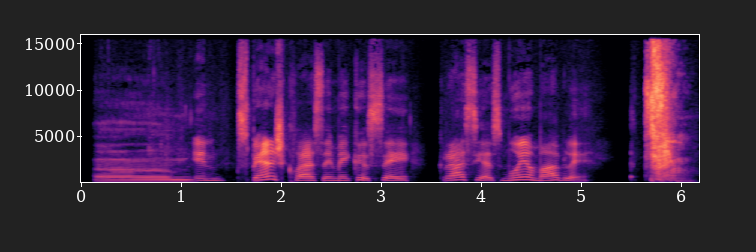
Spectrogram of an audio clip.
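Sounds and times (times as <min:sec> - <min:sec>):
speech: 0:00.1 - 0:05.2
mother sneezing: 0:05.5 - 0:06.1.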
